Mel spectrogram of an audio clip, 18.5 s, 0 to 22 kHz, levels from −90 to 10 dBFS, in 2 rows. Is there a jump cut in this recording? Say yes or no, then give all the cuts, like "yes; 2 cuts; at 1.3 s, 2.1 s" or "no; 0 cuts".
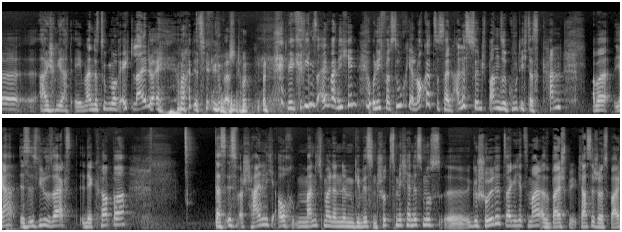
no; 0 cuts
